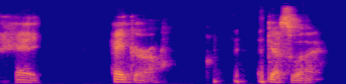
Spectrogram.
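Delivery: put-on sultry, seductive come-on voice. Imitating another speaker announcing the stream is live: imitating a seductive tone. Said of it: "Very seductively".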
